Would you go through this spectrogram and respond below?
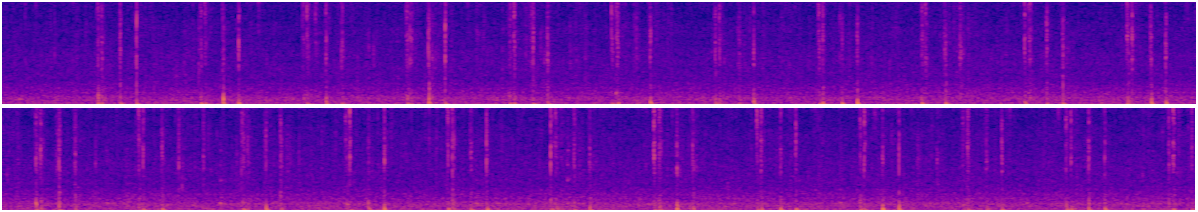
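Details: Horse galloping in rain, with a long run of low, drumming hoof impacts in rhythmic clusters, steady in pace throughout, and a broad wash of falling rain behind them.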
